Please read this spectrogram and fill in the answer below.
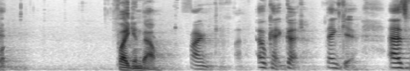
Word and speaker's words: Feigenbaum: Feigenbaum.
